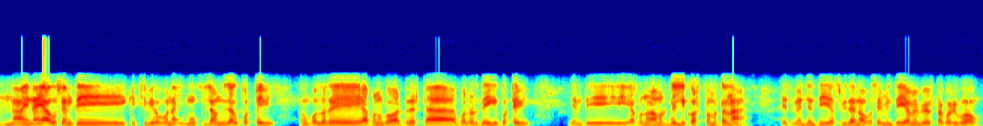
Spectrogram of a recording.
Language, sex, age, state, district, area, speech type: Odia, male, 60+, Odisha, Kandhamal, rural, conversation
